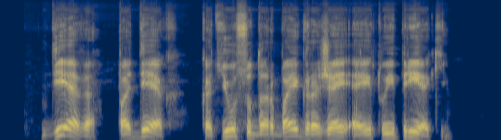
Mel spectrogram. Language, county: Lithuanian, Vilnius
